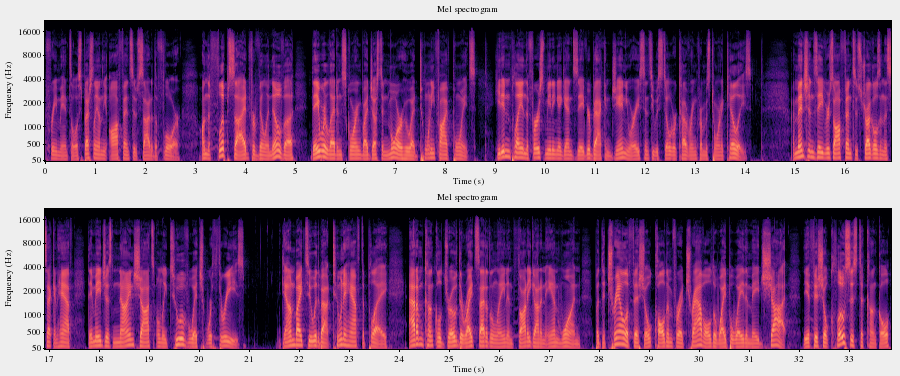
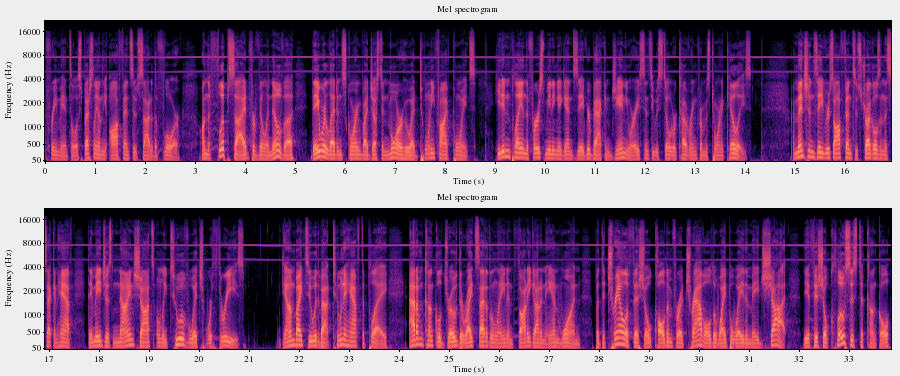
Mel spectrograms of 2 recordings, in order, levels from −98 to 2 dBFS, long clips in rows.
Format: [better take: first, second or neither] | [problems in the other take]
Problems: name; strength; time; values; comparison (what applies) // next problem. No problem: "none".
first | high-pitched whine; faint; throughout; 7.5 kHz, 20 dB below the speech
